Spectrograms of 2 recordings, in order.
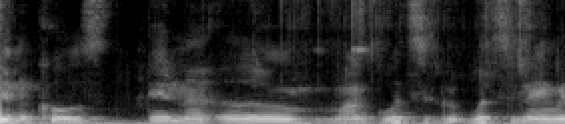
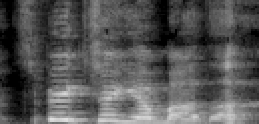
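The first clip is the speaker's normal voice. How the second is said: mock Italian father; 5 semitones higher, 6 dB louder than usual. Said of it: "The father all the time".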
